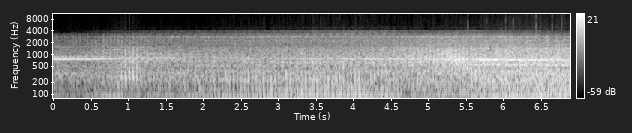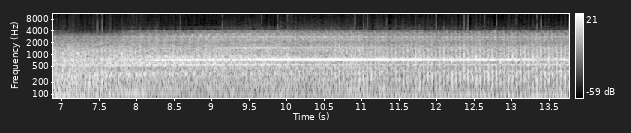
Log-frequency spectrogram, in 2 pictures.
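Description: Flywing Bell UH-1 Huey RC helicopter in flight: a steady rotor rush with a motor and gear whine on two notes, growing louder about five seconds in.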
